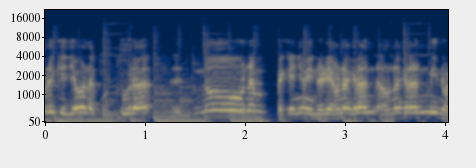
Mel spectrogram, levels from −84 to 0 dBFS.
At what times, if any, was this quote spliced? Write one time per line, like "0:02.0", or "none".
none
